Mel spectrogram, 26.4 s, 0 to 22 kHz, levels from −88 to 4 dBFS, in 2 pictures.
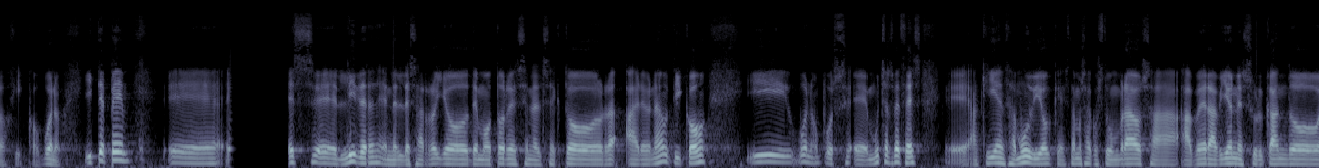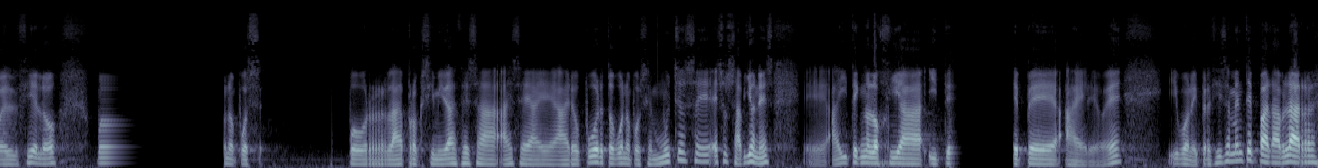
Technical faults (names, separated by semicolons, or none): call audio freeze; jitter buffer speed-up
